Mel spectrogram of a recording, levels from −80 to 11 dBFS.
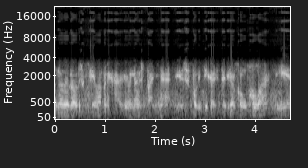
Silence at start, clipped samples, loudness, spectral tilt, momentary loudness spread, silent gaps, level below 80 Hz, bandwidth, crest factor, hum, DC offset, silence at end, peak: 0 s; under 0.1%; -13 LUFS; -4.5 dB/octave; 3 LU; none; -56 dBFS; over 20 kHz; 14 dB; none; under 0.1%; 0 s; 0 dBFS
